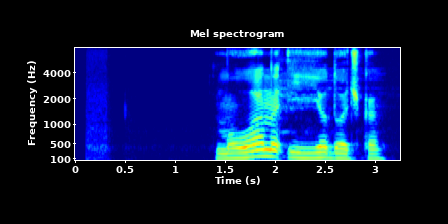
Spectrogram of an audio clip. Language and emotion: Russian, neutral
